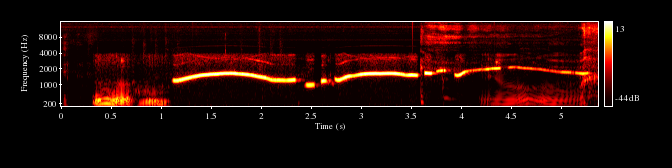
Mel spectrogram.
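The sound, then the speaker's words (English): A loud human wolf whistle by a grandmaster world whistling champion: a long, bright tone sliding up and down in pitch for several seconds, preceded by a short vocal sound and joined near the end by a swooping voiced glide. “It's a family show, but is there a whistle for kind of if you're feeling a bit frisky”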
